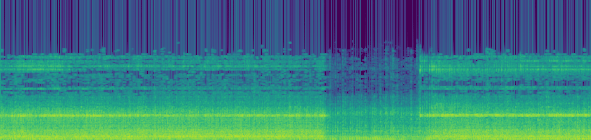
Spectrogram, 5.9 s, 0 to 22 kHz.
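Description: A 150 mm, 240 W bench grinder running with a piece of metal held against its spinning abrasive wheel, giving a steady grinding noise with a high whine. A little past halfway the metal is lifted off for about a second, leaving only the motor and wheel spinning, then grinding resumes.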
